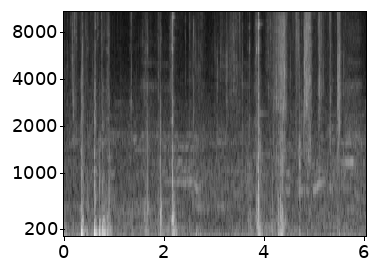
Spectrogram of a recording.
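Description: Keys jangling and a handful of sharp metal clicks and knocks from an RV's exterior storage compartment door being unlocked and opened.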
